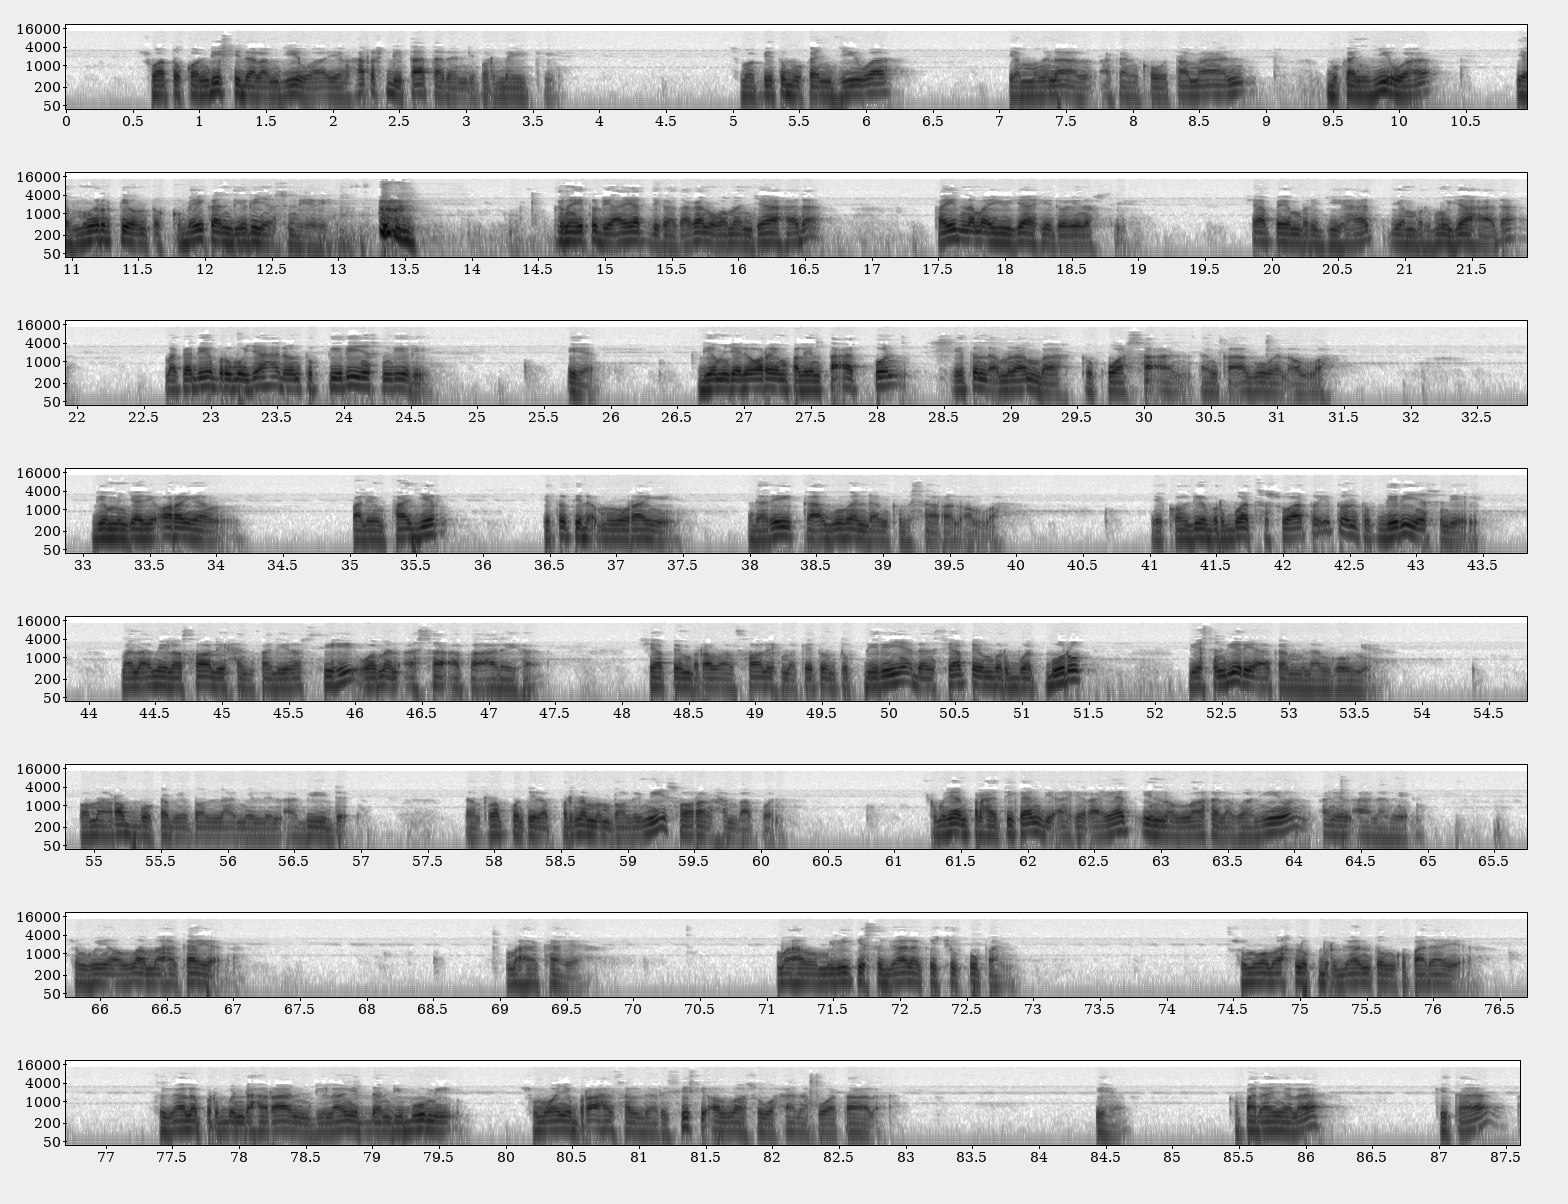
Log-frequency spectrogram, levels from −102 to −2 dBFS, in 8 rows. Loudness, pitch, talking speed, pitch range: -22 LUFS, 110 Hz, 110 wpm, 100-120 Hz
